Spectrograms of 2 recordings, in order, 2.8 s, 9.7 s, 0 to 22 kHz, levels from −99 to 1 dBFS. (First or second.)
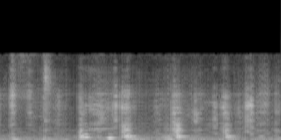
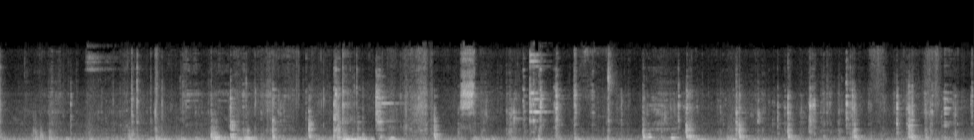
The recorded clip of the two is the second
